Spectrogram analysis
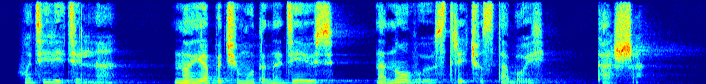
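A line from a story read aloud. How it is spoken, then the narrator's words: Pensive, tender after pause. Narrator (Russian): немного помолчав, добавил задумчиво нежно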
